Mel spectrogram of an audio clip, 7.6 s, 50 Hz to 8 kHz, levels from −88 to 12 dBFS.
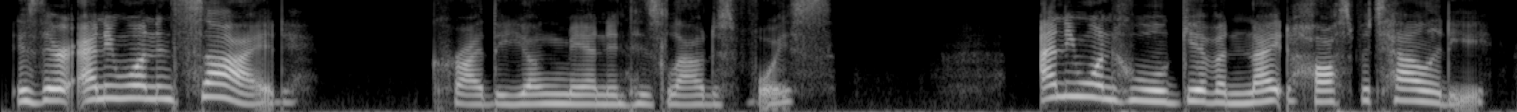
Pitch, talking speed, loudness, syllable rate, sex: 250 Hz, 150 wpm, -19 LUFS, 5.5 syllables/s, female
